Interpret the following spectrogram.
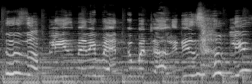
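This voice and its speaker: A woman's voice: extremely high pitch, expressive, normal speed, loud music behind the voice. An actress playing a terrified young woman who cries and begs for help for her sister, heard over a phone speaker. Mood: desperate pleading. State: crying. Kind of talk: TV crime drama acting.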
